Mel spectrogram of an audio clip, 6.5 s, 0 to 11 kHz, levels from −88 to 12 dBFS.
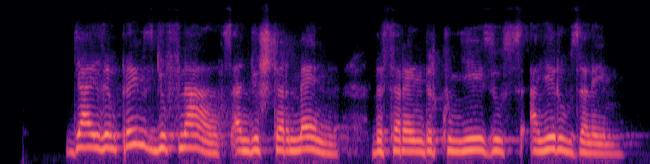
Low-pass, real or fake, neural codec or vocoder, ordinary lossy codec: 7.2 kHz; fake; codec, 16 kHz, 8 kbps, FreqCodec, larger model; Opus, 16 kbps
